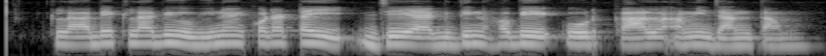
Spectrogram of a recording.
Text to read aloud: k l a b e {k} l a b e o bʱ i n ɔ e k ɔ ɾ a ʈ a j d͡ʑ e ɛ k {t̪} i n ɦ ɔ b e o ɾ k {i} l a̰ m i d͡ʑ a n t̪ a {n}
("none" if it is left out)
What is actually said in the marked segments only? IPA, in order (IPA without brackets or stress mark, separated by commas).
k, d̪, a, m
